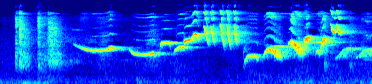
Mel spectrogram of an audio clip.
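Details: White-rumped shama giving two dry rattling notes, then a smooth descending whistle that breaks into a rapid cascade of high, tumbling, chattering notes with rising whistled slurs.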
